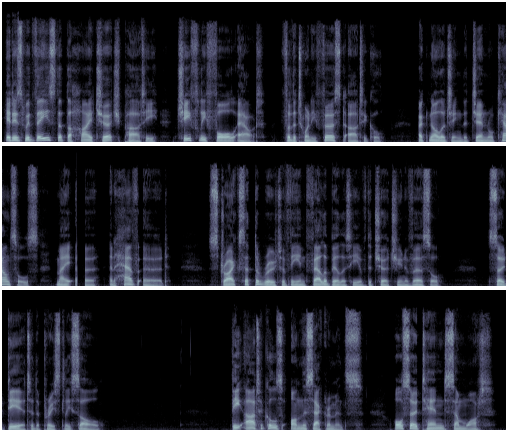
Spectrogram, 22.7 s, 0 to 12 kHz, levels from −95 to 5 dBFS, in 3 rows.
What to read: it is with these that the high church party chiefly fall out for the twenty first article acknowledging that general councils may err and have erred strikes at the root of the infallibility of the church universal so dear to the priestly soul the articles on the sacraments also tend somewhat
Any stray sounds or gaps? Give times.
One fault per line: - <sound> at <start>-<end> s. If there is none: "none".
- dropout at 8.7-8.8 s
